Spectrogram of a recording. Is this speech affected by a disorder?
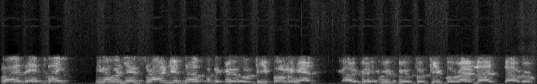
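Yes: cerebral palsy; brain-muscle disconnect, muscles do not fire properly, retrained through years of therapy; walking requires focus on every aspect, including breathing and hand placement.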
